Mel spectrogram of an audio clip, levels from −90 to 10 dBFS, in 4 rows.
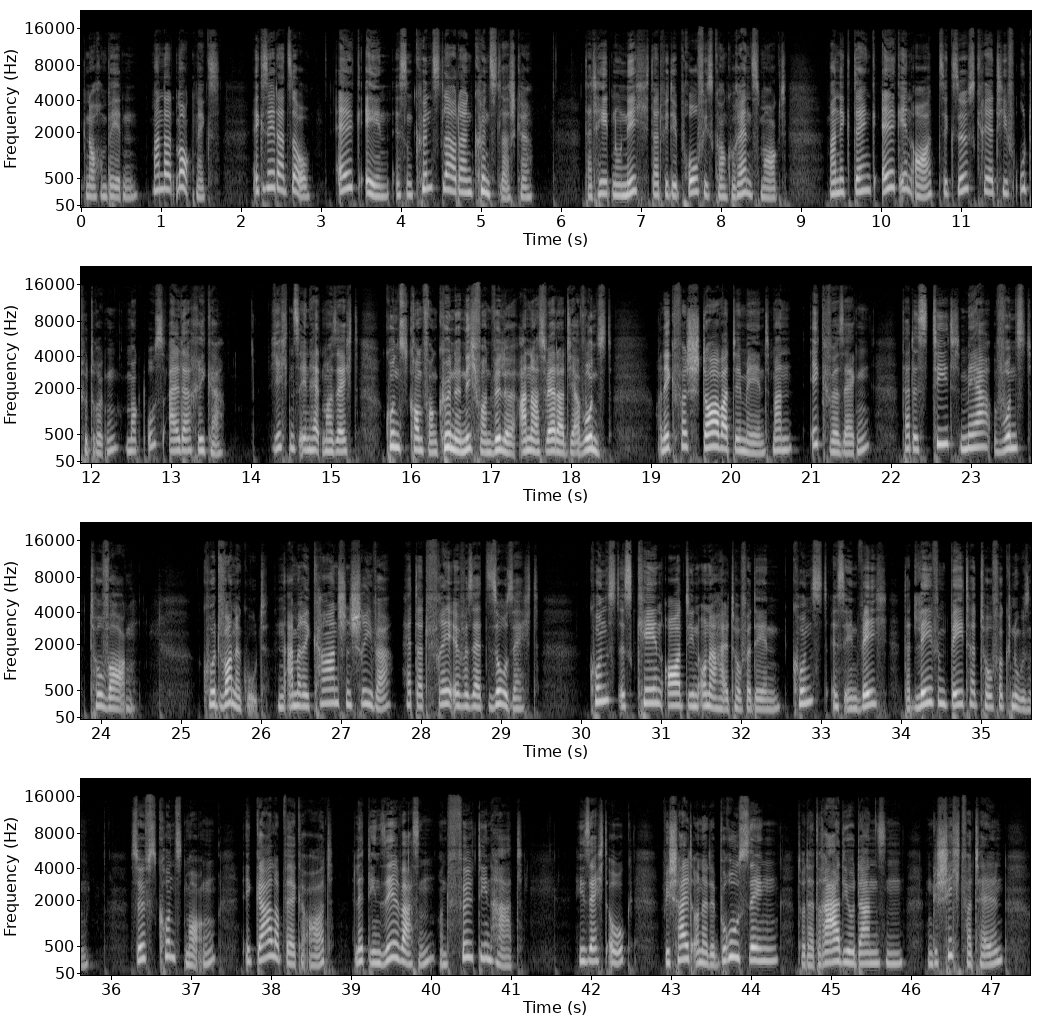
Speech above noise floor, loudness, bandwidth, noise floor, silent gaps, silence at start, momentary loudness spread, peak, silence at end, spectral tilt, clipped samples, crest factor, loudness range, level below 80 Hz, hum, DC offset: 40 dB; -20 LUFS; 16 kHz; -60 dBFS; none; 0.05 s; 13 LU; 0 dBFS; 0.35 s; -4.5 dB/octave; under 0.1%; 20 dB; 7 LU; -50 dBFS; none; under 0.1%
